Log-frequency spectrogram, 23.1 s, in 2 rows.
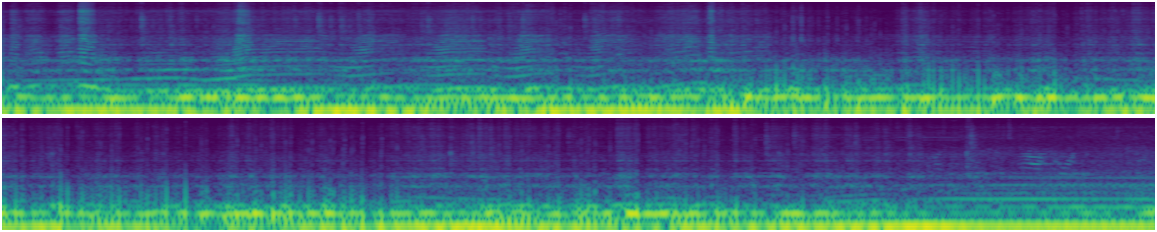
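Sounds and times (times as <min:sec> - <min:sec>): car engine running hard: 0:00.0 - 0:23.0
rattles and knocks: 0:00.0 - 0:23.0.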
